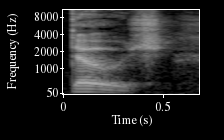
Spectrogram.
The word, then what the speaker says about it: DOGE: Doge and I hope everybody knows how to pronounce that properly Doge the point of using a blockchain is that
